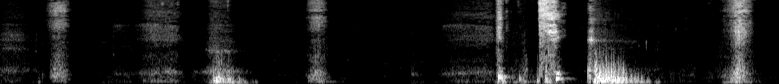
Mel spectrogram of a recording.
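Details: Quiet sneezing: a run of short, soft, stifled sneezes, each a sharp burst of air, several in quick succession.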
